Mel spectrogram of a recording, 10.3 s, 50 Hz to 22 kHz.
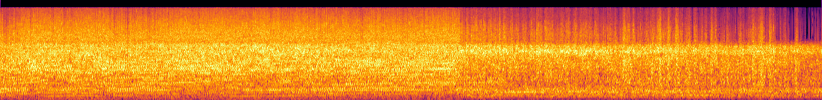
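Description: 1968 Ford Mustang Fastback's engine under hard acceleration, heard loud from inside the car. Its pitch climbs, drops back about two seconds in and climbs again for several seconds, as with a gear change, then it runs on loud at speed.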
